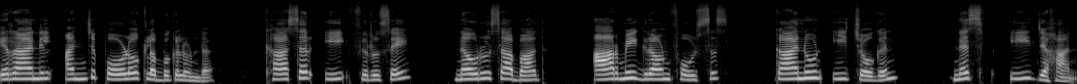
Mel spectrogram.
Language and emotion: Malayalam, neutral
